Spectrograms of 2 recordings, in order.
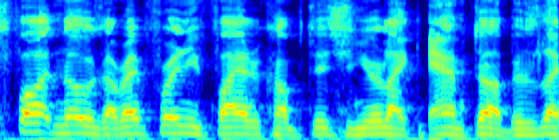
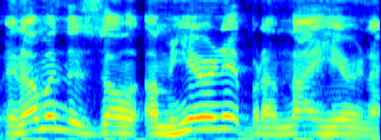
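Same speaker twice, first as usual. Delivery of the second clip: normal talking voice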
